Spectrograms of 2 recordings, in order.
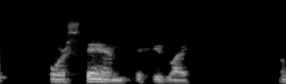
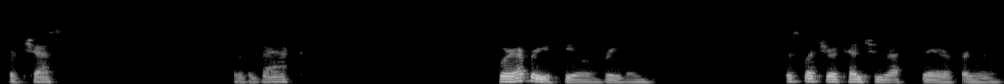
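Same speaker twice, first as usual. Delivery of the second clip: guided meditation; 2 semitones lower than usual. Real, not acted. Teacher guiding listeners through a body scan, calm meditative delivery.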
